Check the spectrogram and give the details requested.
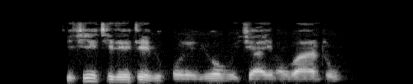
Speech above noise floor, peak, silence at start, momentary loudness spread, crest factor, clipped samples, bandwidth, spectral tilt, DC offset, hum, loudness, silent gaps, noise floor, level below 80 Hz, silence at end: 68 dB; 0 dBFS; 0.65 s; 10 LU; 20 dB; under 0.1%; 7.8 kHz; -3.5 dB/octave; under 0.1%; none; -18 LUFS; none; -86 dBFS; -64 dBFS; 0.75 s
